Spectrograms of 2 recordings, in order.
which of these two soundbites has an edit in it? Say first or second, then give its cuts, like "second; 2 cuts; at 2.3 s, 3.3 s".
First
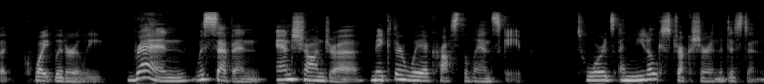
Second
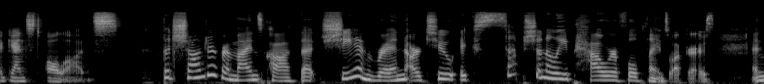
first; 1 cut; at 6.6 s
